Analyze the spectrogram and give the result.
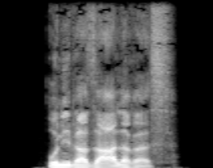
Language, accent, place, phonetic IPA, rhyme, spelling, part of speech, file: German, Germany, Berlin, [univɛʁˈzaːləʁəs], -aːləʁəs, universaleres, adjective, De-universaleres.ogg
- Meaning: strong/mixed nominative/accusative neuter singular comparative degree of universal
